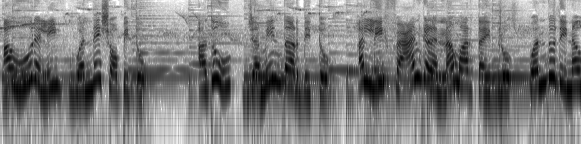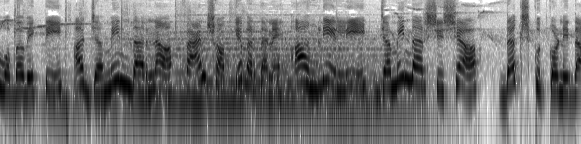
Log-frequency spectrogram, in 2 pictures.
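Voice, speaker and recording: Female narrator, very high voice, scripted moral storytelling, music underneath. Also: expressive, unhurried.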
